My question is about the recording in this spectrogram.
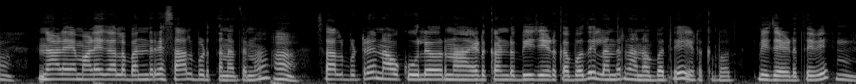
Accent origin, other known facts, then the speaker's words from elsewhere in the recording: Udumgal Khanapur, Karnataka, India; ನಮ್ದು ಉಡುಮ್ಗಲ್ ಖಾನಾಪುರ ರೀ.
